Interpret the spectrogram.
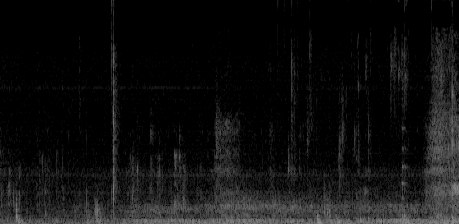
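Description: Faint close-up chewing of soft pasta and bread, with scattered soft mouth clicks and wet squishes.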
